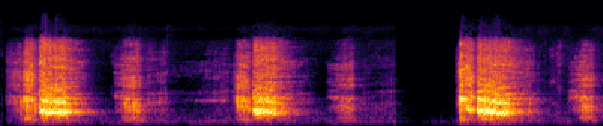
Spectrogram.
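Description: Tiger roaring: three loud roars about three seconds apart, each followed by a shorter, weaker one.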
